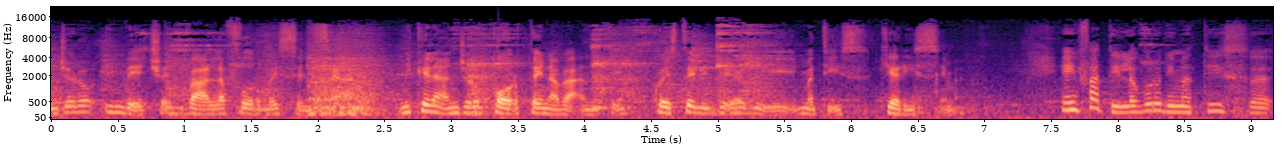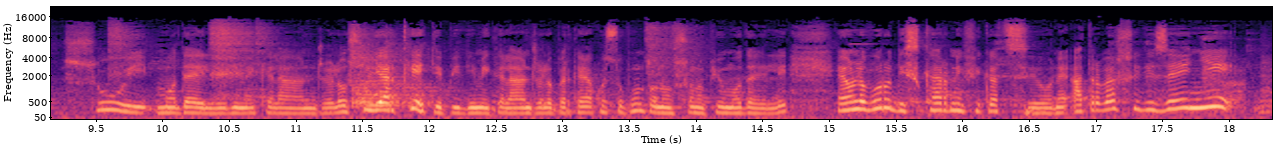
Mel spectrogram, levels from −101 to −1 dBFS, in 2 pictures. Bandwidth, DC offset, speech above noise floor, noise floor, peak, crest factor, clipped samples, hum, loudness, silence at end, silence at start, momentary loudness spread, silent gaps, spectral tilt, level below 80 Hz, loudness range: 15 kHz; under 0.1%; 20 dB; -42 dBFS; 0 dBFS; 22 dB; under 0.1%; none; -22 LUFS; 0 s; 0 s; 10 LU; none; -5 dB/octave; -48 dBFS; 5 LU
